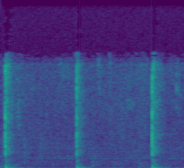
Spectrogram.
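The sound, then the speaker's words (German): Three dull knocks from pressing a switch button, evenly spaced about a second apart, each a short thud with a click on top, fairly quiet against a soft background hiss. “Jedes Mal, wenn Sie mich klopfen hören, dann drücke ich, auch wenn Sie es vielleicht, naja, oh, Sie sehen es am, am, Schalter.”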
